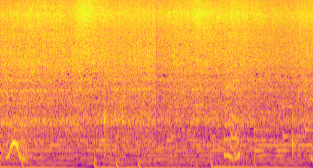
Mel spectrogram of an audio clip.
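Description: Freshly added chopped tomatoes and fried onions sizzling in hot oil in a pot, stirred with a wooden spoon.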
